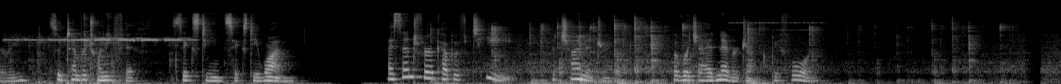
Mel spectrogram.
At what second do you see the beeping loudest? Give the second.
1 s.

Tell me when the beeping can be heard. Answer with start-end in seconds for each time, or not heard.
0.0-2.0, 7.2-8.3.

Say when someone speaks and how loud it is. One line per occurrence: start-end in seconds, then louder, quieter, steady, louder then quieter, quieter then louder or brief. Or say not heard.
0.0-8.2 steady.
